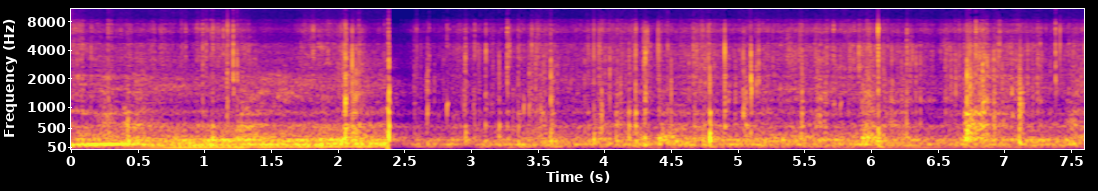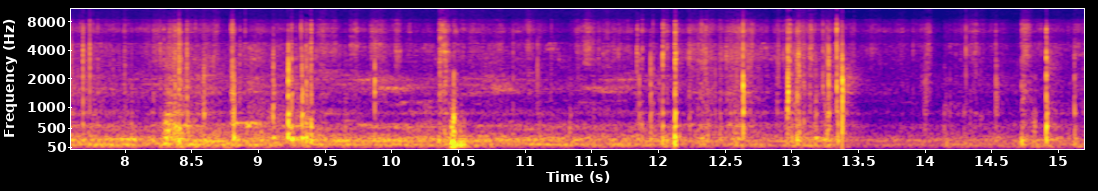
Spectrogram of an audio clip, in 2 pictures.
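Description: Bare fingers scoop and crumble loose grey cement powder and small dry lumps in a black plastic tub, then squeeze a larger solid block of dry cement until it breaks. A dense, low, gritty rumble gives way to steady dry crackling and crunching with many sharp snaps, ending in a quieter gritty crumble.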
